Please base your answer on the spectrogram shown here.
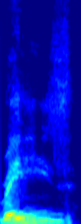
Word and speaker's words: raise: with the sound of the S is, so rise and raise, it vibrates, this, which is a sound that we don't have in Spanish. So you're tempted to say rise and not rise. Also, the vowel sound is different. Rise Yeah. has the I sound, like my or Yeah. high, rise. And raise is a, like day or say.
